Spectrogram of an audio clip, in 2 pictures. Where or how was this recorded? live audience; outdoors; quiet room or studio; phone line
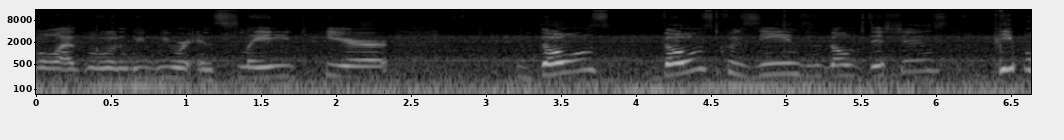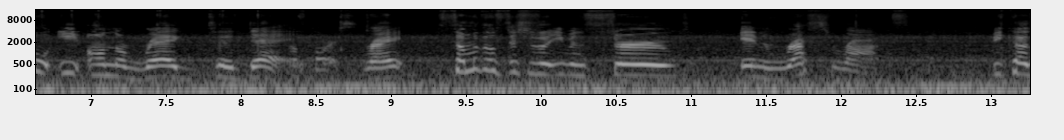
outdoors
